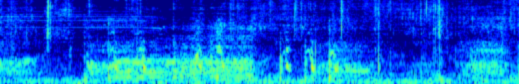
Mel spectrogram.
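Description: Backyard chickens cluck softly while being fed wild tomatoes, with several short clucks and pecking noises near the middle of the clip, quiet and close, and no speech.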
